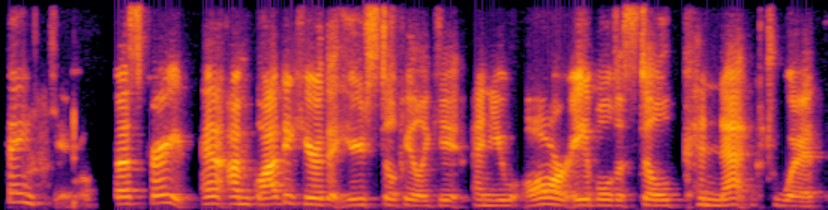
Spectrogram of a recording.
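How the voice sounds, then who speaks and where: Bright, upbeat woman moderating a webinar. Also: a little high, moderate pace. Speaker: webinar moderator from student affairs.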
